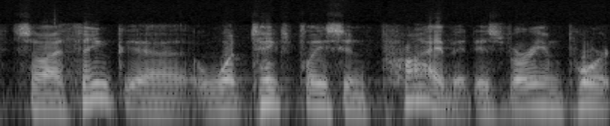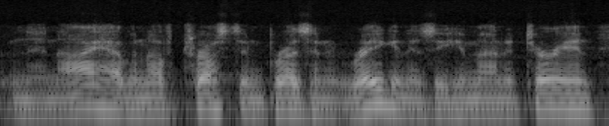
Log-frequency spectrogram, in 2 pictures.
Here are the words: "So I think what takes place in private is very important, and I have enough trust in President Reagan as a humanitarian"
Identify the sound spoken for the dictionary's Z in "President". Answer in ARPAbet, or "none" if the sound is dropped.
Z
